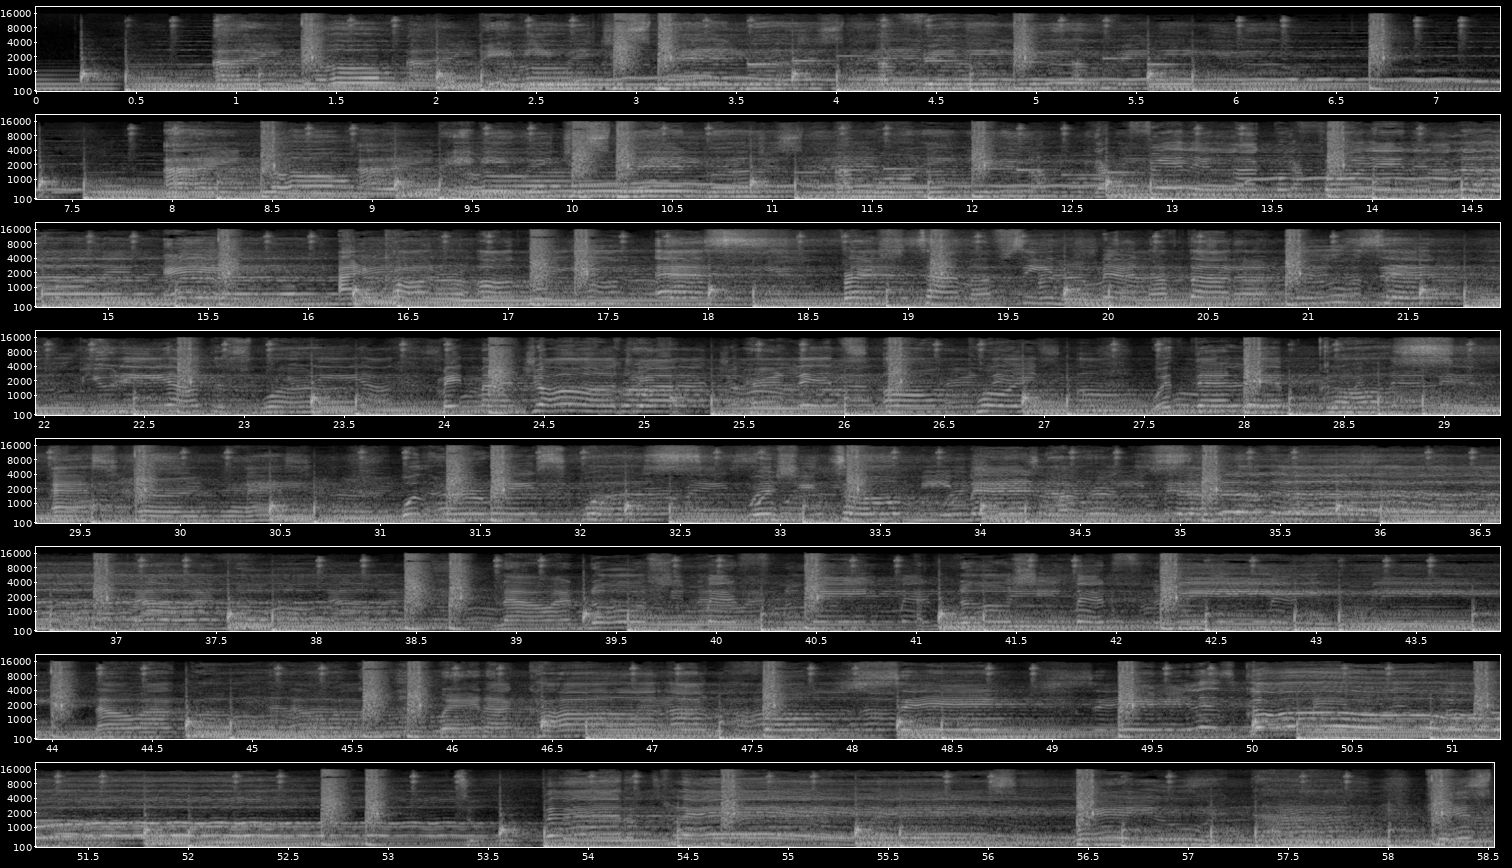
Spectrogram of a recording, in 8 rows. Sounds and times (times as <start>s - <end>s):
Music: 0.0s - 58.5s.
